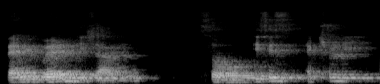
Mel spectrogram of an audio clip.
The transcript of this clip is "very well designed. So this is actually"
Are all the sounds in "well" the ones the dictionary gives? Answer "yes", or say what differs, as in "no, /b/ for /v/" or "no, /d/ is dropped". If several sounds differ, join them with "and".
no, /n/ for /l/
